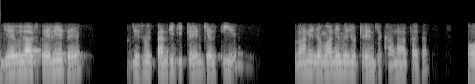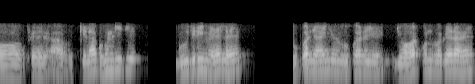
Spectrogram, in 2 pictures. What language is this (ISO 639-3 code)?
hin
